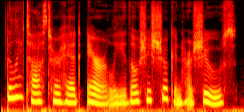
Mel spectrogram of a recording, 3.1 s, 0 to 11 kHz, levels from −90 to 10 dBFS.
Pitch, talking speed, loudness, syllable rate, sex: 210 Hz, 215 wpm, -16 LUFS, 5.4 syllables/s, female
